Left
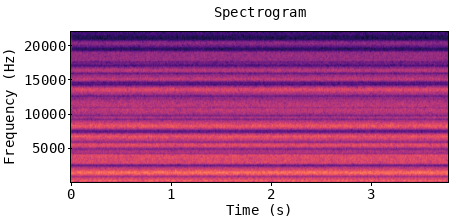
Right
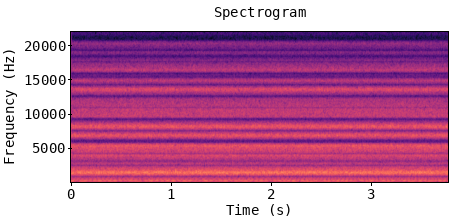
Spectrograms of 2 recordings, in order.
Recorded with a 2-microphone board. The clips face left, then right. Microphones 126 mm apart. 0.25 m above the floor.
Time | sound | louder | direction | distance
0.0 | a drone | even | 5° left (ahead or behind) | ?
